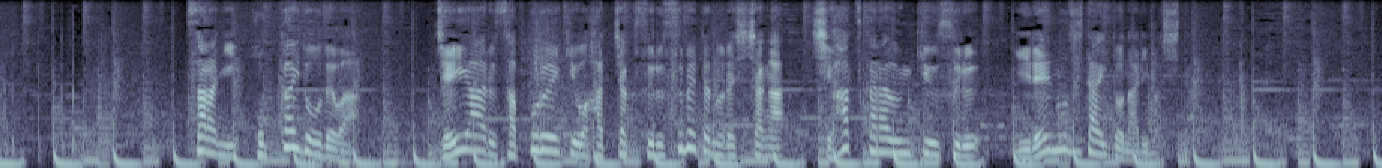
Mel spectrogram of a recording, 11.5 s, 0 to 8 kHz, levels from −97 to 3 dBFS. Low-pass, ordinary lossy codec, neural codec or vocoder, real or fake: none; none; none; real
